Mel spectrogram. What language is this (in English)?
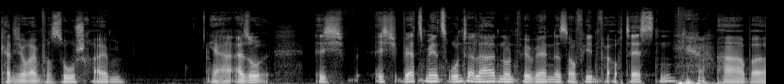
German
